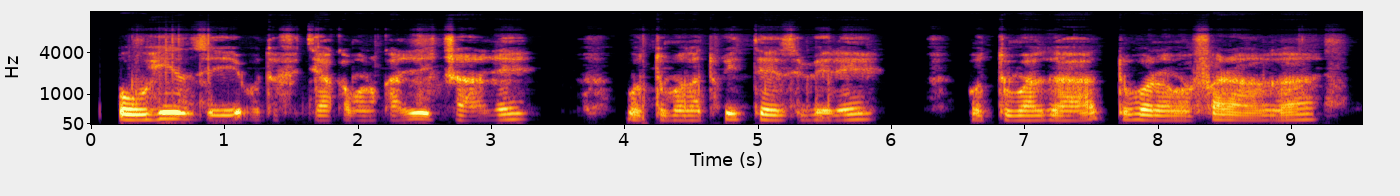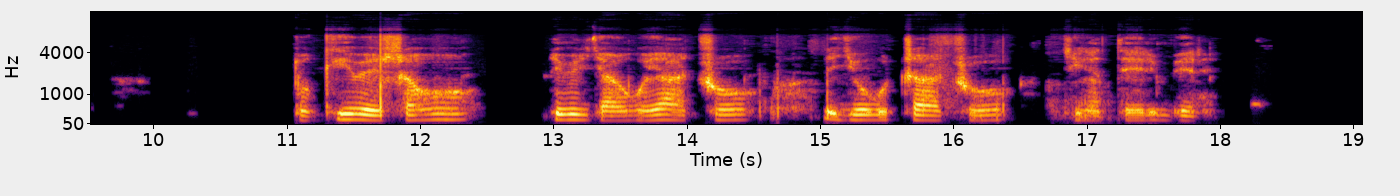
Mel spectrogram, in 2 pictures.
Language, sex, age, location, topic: Kinyarwanda, female, 36-49, Musanze, agriculture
